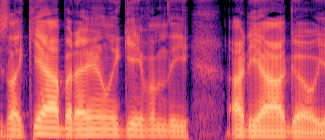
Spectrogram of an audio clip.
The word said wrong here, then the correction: Adagio: you know, Adagio.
